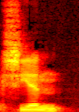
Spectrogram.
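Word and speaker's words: Cienfuegos: I'm pretty sure it's like, it's a soft C, so it's like Cienfugos.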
